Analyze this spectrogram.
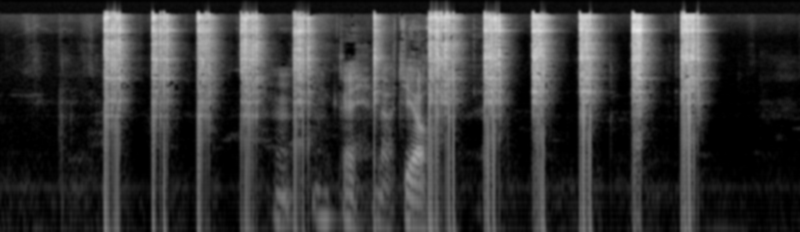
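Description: A ratchet wrench clicks sharply as it is turned by hand.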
